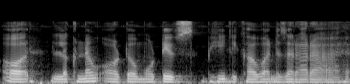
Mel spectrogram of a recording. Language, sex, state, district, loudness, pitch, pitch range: Hindi, male, Uttar Pradesh, Lucknow, -17 LUFS, 120 Hz, 115-125 Hz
